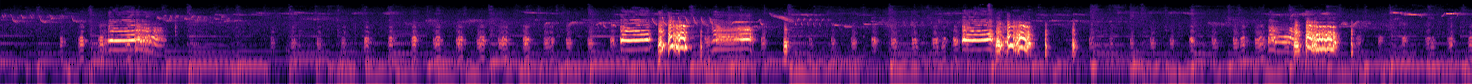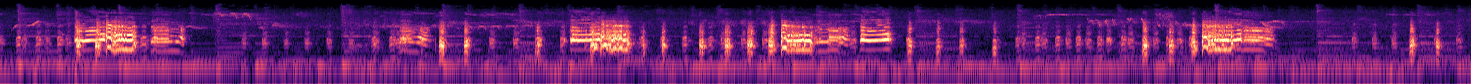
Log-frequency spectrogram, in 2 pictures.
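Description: Chickens clucking and crowing in short separate calls every few seconds, over background music with a steady low bass line.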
